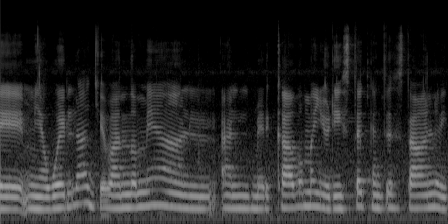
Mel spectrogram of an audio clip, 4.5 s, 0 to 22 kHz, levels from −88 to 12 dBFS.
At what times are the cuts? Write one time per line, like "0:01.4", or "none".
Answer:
none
